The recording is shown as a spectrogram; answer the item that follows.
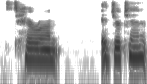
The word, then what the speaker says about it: Taron Egerton: I watched a movie last night on Netflix called Carry On with Jason Bateman and Taron Egerton.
